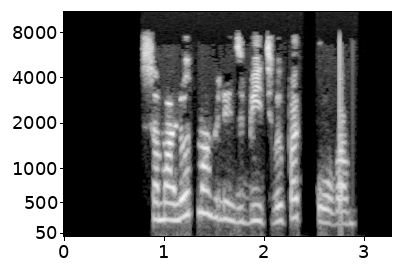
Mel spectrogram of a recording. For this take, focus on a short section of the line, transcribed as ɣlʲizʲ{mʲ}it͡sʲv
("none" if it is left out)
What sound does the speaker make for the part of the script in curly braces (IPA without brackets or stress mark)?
bʲ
